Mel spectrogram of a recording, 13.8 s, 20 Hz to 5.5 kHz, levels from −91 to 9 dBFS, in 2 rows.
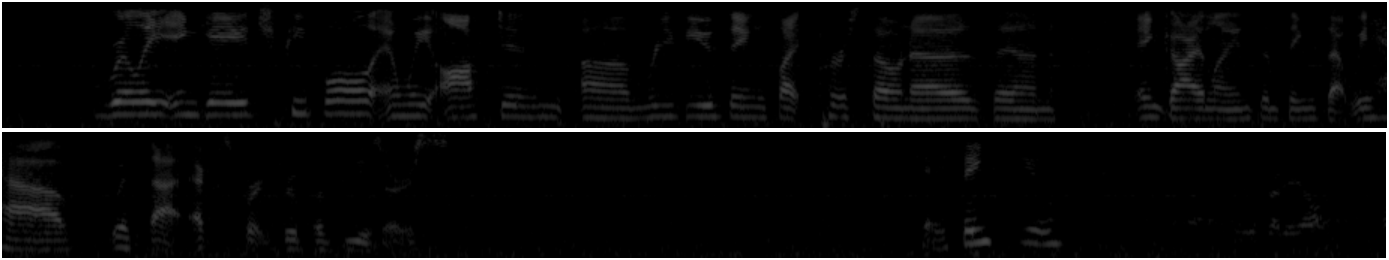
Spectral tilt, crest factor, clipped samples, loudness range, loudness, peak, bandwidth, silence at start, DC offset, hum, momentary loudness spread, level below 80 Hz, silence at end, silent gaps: -1 dB/octave; 22 dB; under 0.1%; 2 LU; -67 LUFS; -50 dBFS; 5.2 kHz; 0 s; under 0.1%; none; 6 LU; under -90 dBFS; 0 s; none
